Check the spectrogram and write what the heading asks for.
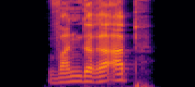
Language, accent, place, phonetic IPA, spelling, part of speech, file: German, Germany, Berlin, [ˌvandəʁə ˈap], wandere ab, verb, De-wandere ab.ogg
- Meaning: inflection of abwandern: 1. first-person singular present 2. first/third-person singular subjunctive I 3. singular imperative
